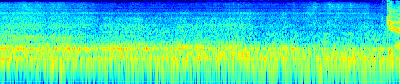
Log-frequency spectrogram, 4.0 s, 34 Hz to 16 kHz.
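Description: A pack of dirt-track sprint cars racing under power into a turn, their V8 engines sounding together as one dense, steady engine noise whose pitch wavers slightly up and down.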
